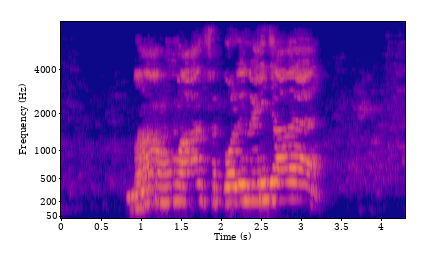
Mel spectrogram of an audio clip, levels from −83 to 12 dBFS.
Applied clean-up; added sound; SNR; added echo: classical method WPE with log-MMSE.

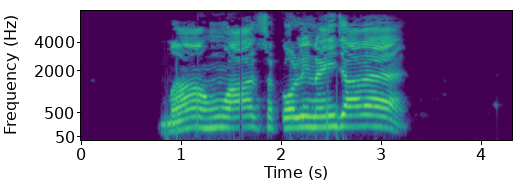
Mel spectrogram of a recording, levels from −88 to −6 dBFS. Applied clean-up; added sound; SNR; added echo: none; none; none; none.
